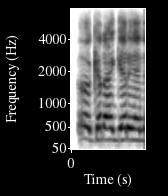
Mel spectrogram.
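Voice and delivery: acted-out begging, mock pleading tone. Retelling how a guy on Instagram asked to get in, imitating someone begging. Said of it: "He begged me, like".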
